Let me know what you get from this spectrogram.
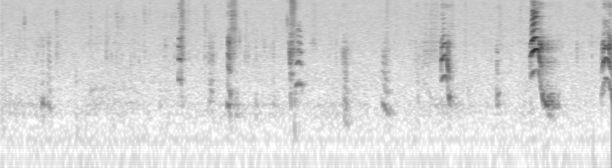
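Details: Lhasa Apso puppies talking to each other, sneezing and squeaking: a run of short, high, sharp squeaks and yelps spaced roughly every half second, ending in a louder whining squeal.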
